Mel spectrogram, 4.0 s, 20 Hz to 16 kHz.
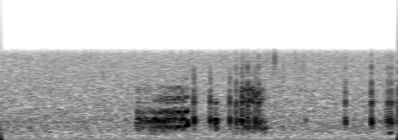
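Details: Siberian kittens three weeks old, July 2008: a drawn-out, slightly wavering mew of just over a second, followed by scattered light clicks and knocks against a steady background hiss.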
